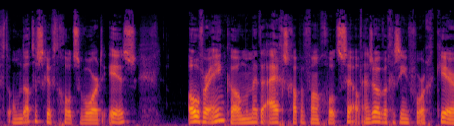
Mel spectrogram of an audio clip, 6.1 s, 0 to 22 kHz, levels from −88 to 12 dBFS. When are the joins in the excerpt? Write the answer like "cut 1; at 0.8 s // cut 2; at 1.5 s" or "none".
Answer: cut 1; at 4.8 s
